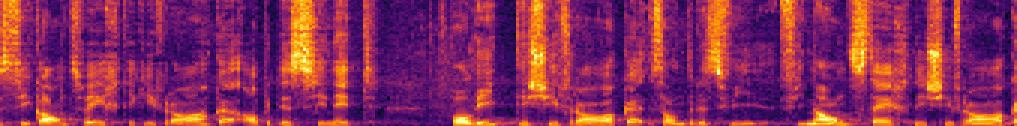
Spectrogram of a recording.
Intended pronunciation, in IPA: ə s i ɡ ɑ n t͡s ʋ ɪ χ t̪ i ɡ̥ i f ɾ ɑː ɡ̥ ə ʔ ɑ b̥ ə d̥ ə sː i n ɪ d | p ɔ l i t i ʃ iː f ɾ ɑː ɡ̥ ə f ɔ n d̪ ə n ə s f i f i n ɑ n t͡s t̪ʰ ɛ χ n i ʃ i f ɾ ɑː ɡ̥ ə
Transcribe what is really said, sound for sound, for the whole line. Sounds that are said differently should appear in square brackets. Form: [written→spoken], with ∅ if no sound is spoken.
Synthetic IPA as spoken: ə s i ɡ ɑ n t͡s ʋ ɪ χ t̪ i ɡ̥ i f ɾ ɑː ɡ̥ ə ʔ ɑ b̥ ə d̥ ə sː i n ɪ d | p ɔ l i t i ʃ [iː→i] f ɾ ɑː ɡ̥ ə [f→s] ɔ n d̪ ə n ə s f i f i n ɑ n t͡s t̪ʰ ɛ χ n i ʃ i f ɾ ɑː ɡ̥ ə

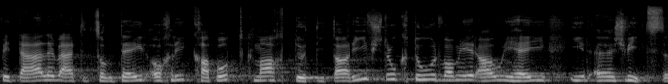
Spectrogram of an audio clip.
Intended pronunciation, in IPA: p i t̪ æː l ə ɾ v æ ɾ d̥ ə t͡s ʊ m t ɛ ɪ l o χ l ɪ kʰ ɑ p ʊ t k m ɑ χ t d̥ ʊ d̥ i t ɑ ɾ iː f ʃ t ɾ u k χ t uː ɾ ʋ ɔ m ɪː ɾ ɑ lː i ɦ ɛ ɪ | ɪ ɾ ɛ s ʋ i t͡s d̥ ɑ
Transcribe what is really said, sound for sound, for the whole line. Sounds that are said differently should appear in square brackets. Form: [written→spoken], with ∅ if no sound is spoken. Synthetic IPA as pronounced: p i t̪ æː l ə ɾ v æ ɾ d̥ ə t͡s ʊ m t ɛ ɪ l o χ l [ɪ→i] kʰ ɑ p ʊ t k m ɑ χ t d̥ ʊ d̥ i t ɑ ɾ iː f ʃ t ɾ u k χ t uː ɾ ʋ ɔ m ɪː ɾ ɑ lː i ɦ ɛ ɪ | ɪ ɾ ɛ [s→ʃ] ʋ i t͡s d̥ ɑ

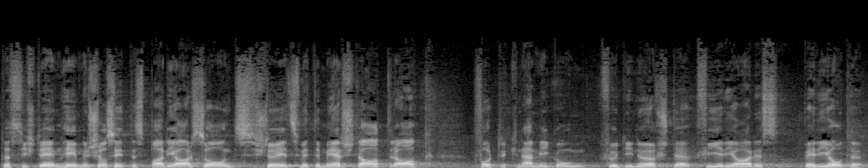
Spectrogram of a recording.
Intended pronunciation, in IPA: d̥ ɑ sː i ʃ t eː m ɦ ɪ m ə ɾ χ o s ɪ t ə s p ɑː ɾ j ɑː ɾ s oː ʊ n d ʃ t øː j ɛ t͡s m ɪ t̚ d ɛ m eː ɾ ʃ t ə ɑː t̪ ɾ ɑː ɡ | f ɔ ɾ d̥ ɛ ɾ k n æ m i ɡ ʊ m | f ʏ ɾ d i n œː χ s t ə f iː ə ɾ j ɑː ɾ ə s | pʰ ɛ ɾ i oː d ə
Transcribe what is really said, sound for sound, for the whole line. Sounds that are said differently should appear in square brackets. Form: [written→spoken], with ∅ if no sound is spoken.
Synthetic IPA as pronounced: d̥ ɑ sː i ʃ t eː m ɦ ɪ m ə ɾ [χ→ʃ] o s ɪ t ə s p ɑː ɾ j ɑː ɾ s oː ʊ n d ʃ t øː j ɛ t͡s m ɪ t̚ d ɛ m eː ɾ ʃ t ə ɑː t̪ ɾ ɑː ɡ | f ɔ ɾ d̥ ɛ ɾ k n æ m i ɡ ʊ [m→ŋ] | f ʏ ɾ d i n œː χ [s→ʃ] t ə f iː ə ɾ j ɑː ɾ ə s | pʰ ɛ ɾ i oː d ə

